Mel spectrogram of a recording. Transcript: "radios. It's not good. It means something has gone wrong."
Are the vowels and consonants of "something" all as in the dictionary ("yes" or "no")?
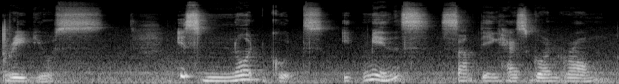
no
